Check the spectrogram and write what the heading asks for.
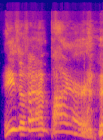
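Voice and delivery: high and slow, laughing through the outrage; laughing while mocking the author, high and slow. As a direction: giggle it out in a squeaky indignant voice. Keeps up the mock author voice.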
